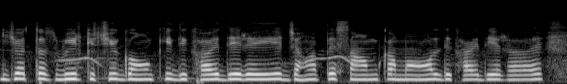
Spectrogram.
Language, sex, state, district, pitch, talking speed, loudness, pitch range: Hindi, female, Uttar Pradesh, Lucknow, 235 Hz, 190 wpm, -15 LUFS, 225-245 Hz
